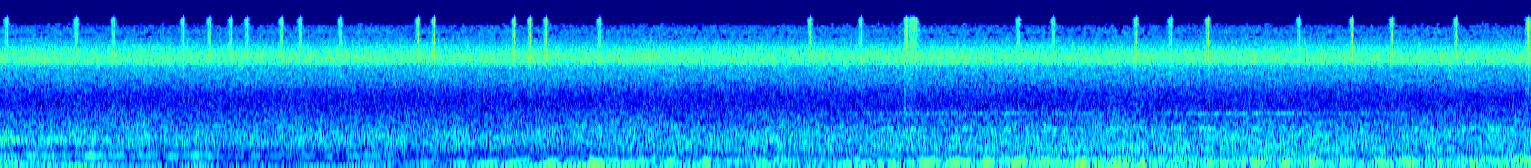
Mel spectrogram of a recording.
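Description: Soft menu clicks tick again and again.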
